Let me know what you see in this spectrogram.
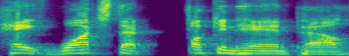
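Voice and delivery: increasingly undiplomatic tone. Being hoisted about, the character tells someone off, getting less and less diplomatic. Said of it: "getting less and less diplomatic".

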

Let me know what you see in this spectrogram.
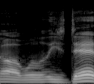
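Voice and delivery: usual speaking voice

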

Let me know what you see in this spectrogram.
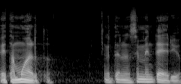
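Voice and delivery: play-acted icy, cold, matter-of-fact, low delivery. Retelling answering people who ask about their father, said coldly. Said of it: "y yo digo así fríamente".

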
